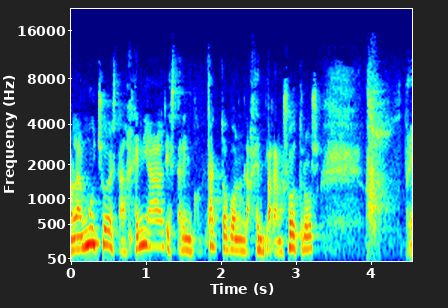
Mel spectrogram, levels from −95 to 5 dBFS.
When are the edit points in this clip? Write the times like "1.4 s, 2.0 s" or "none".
1.2 s, 2.6 s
